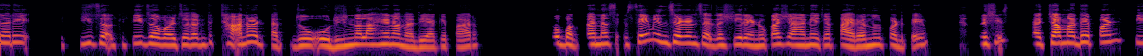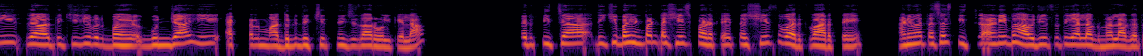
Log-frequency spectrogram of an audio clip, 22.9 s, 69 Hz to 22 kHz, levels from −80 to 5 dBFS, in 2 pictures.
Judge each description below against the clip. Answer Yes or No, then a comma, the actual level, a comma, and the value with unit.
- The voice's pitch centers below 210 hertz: No, high, 230 Hz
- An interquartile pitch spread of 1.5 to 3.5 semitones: No, average, 4.0 semitones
